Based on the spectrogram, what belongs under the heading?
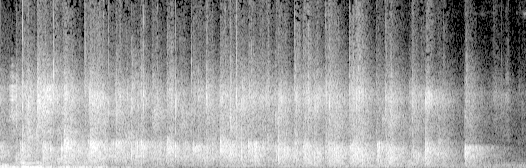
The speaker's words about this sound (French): Après donc ce déroulé, madame, monsieur, nous allons donc prendre le mot de bienvenue du représentant de madame la directrice générale de Subdeco en la personne de monsieur Danga, que je vous prie d'applaudir.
